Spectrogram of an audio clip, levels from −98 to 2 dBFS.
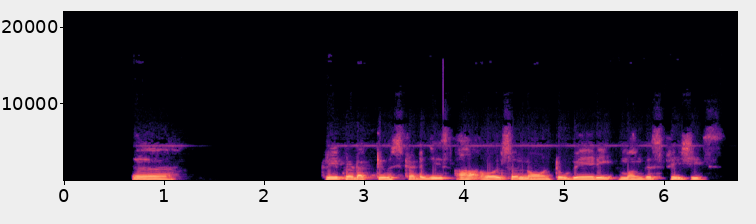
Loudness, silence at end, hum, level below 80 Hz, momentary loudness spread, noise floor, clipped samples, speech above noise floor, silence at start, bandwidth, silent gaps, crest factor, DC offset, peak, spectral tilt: -19 LUFS; 0.3 s; none; -64 dBFS; 5 LU; under -90 dBFS; under 0.1%; over 72 dB; 0.7 s; 7 kHz; 1.86-1.90 s, 2.31-2.36 s, 2.42-2.54 s; 14 dB; under 0.1%; -4 dBFS; -8.5 dB/octave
